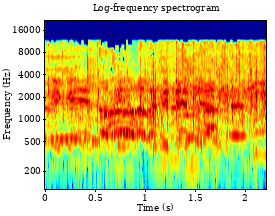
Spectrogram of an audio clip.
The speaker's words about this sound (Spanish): Un aplauso para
